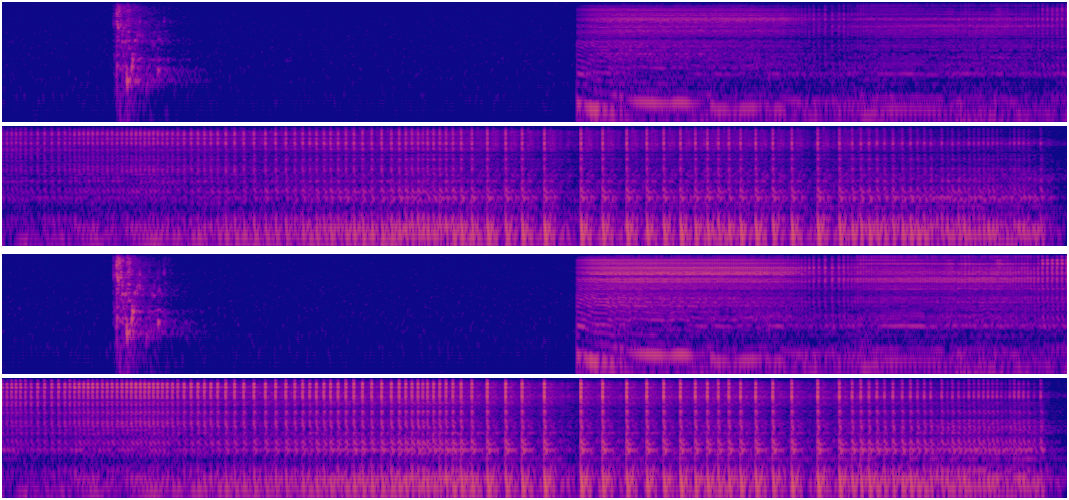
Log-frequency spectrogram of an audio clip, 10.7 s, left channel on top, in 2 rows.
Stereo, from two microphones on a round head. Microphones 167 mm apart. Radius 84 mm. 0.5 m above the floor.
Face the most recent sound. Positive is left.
turn(degrees=-30)  # may be behind; listen again after turning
